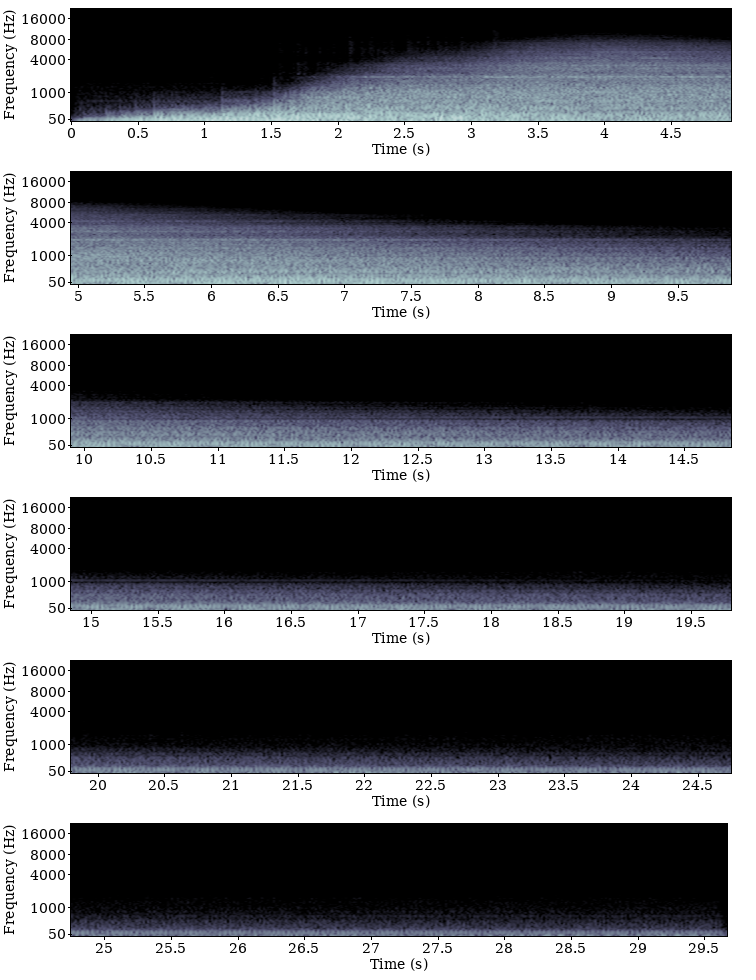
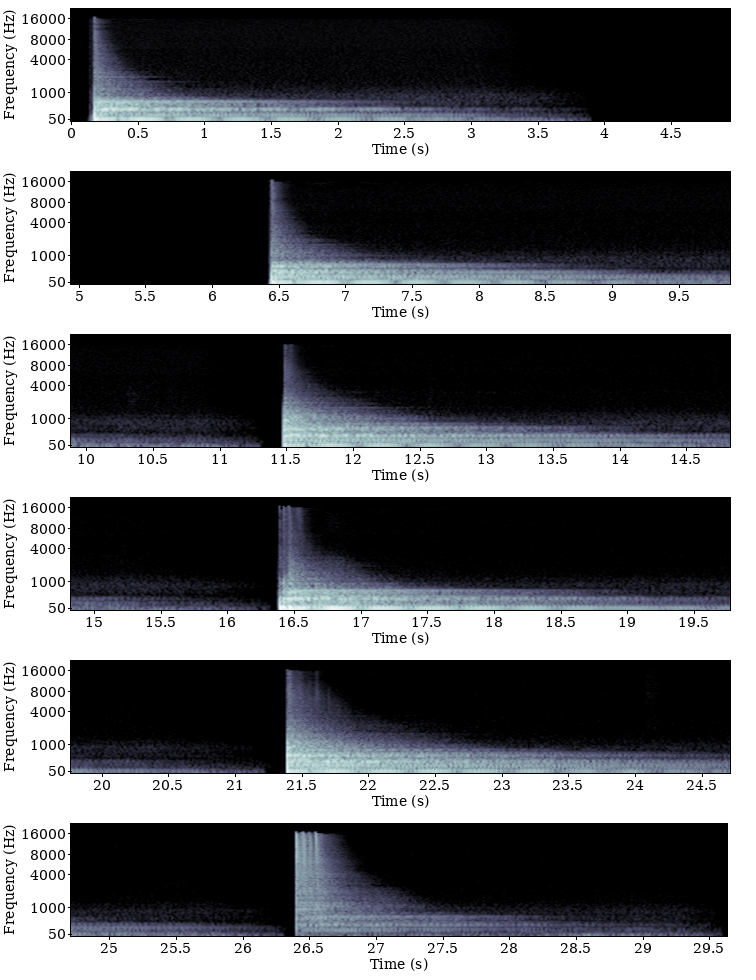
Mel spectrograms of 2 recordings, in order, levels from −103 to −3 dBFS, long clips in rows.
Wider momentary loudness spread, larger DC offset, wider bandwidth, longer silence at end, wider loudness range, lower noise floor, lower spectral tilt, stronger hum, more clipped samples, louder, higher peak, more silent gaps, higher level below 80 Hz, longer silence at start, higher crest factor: about the same, 25 LU vs 26 LU; neither; second, 6.8 kHz vs 16 kHz; second, 0.15 s vs 2.6 s; first, 24 LU vs 21 LU; second, -56 dBFS vs -71 dBFS; about the same, -8 dB/octave vs -7 dB/octave; neither; neither; second, -33 LUFS vs -24 LUFS; second, -14 dBFS vs -2 dBFS; second, none vs 3.90-6.43 s, 11.32-11.47 s, 16.31-16.38 s, 21.30-21.38 s, 26.33-26.39 s; second, -38 dBFS vs -28 dBFS; about the same, 0.05 s vs 0.15 s; about the same, 20 dB vs 24 dB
